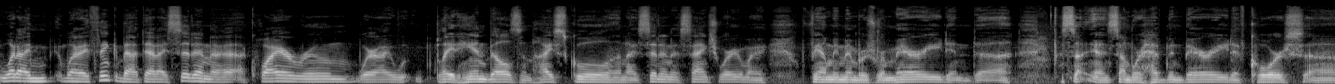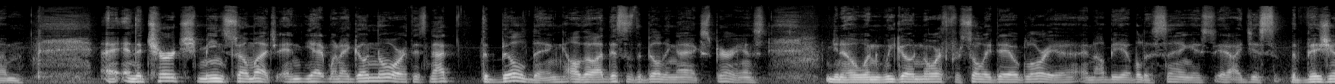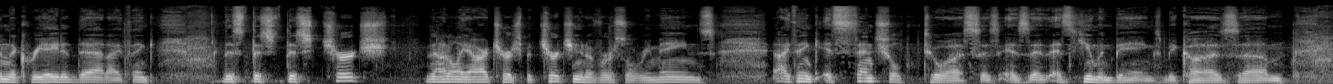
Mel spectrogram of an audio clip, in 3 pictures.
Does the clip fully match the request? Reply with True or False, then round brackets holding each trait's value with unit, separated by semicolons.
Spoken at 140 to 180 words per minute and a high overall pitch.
False (175 wpm; 115 Hz)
